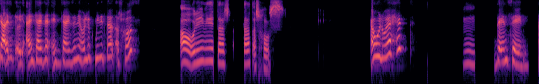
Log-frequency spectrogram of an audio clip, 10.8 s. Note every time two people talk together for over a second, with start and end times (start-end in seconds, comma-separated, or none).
none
